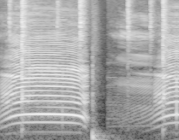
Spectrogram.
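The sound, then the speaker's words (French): A cow moos in one long, loud, steady low call lasting about a second that cuts off abruptly. After a brief lull, another moo begins near the end. “Cette petite vache fait.”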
